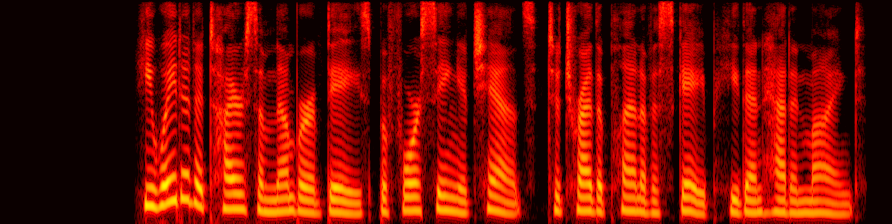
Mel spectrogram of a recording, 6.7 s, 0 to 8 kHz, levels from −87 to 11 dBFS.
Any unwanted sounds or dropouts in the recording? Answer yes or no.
no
